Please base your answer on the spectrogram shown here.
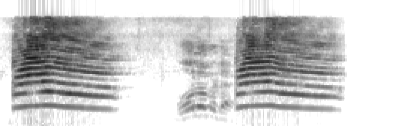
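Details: Indian peafowl, a peacock, calling back to its owner and repeating the call: two loud, harmonic, slightly falling wails of under a second each, with a man's short spoken words between them.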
